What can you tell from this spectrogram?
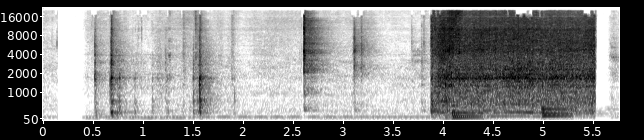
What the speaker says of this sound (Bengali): আমি মিক্সিতে এটা একবার ঘুরিয়ে নিয়েছি, দেখো কতই স্মুথ হয়েছে।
